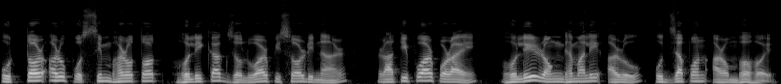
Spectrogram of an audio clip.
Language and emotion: Assamese, neutral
